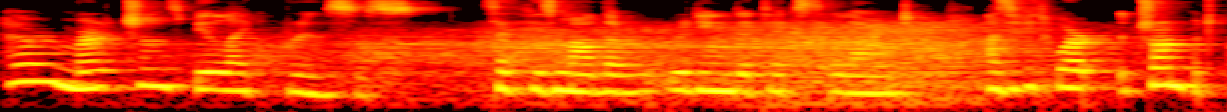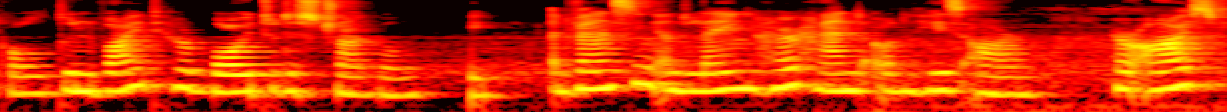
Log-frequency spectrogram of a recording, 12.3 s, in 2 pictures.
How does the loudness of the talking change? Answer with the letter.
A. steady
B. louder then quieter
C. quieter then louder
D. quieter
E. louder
A.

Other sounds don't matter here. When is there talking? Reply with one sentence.
The talking can be heard from 0.0 to 12.2 s.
